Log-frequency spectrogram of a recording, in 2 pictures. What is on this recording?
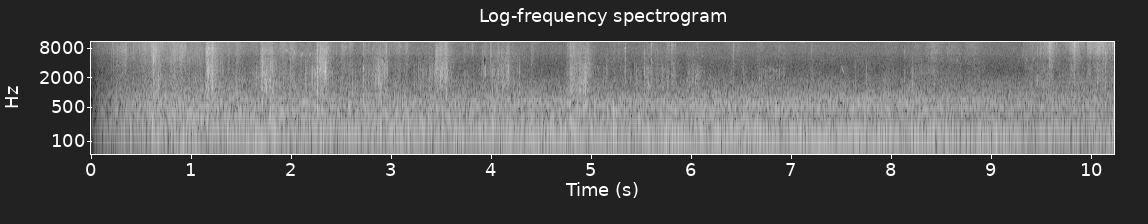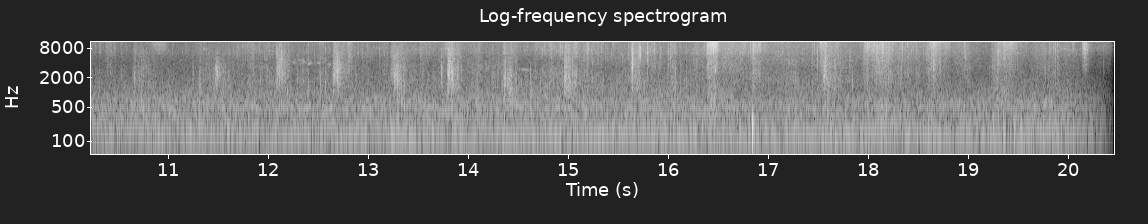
20220215.walking.under.02
Noise of footsteps along a dirt road, with helicopter overheading. Matched Stereo Pair (Clippy XLR, by FEL Communications Ltd) into Sound Devices Mixpre-3
aircraft, army, engine, field-recording, footsteps, gravel, helicopter, military, walking, war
